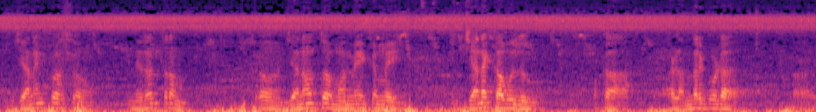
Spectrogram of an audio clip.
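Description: A man talking in Telugu over a steady, high-pitched drone of insects.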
